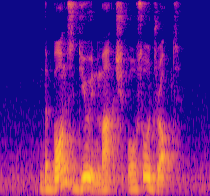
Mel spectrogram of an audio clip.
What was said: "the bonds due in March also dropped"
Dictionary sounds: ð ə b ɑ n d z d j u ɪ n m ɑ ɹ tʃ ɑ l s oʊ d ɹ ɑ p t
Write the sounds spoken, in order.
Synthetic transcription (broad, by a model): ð ə b ɑ n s d j u ɪ n m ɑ tʃ ɑ l s oʊ d ɹ ɑ p t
